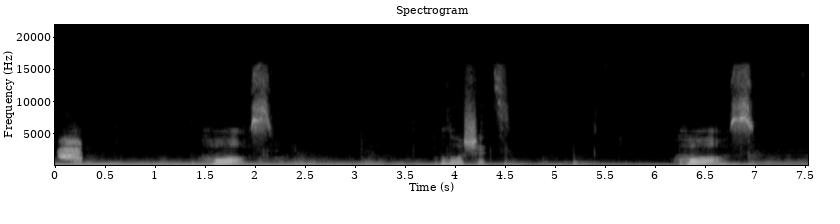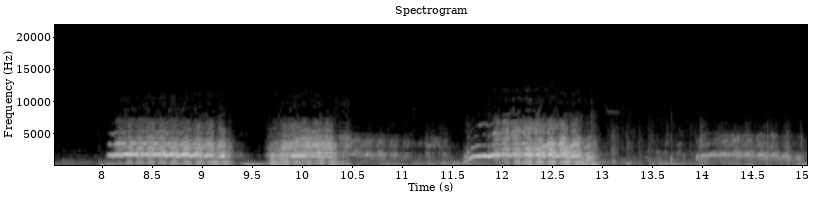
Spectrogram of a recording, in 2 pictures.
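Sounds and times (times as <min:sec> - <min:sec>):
horse whinnying: 0:00.0 - 0:00.3, 0:08.0 - 0:15.0.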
